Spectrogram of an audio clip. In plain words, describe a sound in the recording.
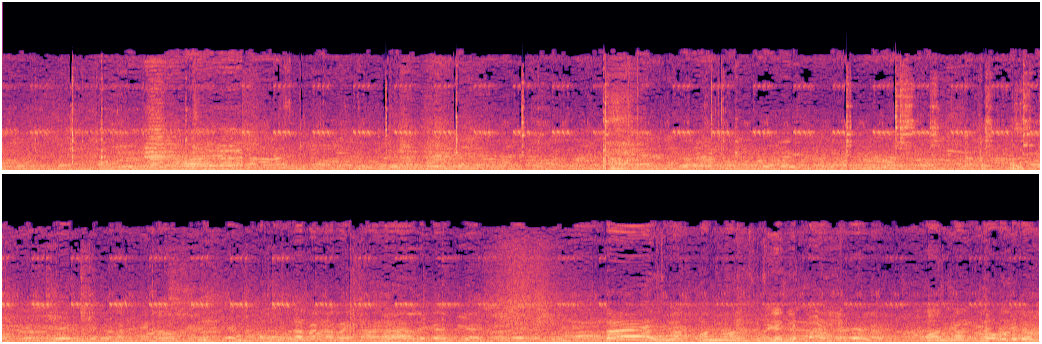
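Many men and women chatter all around at a crowded gathering.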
